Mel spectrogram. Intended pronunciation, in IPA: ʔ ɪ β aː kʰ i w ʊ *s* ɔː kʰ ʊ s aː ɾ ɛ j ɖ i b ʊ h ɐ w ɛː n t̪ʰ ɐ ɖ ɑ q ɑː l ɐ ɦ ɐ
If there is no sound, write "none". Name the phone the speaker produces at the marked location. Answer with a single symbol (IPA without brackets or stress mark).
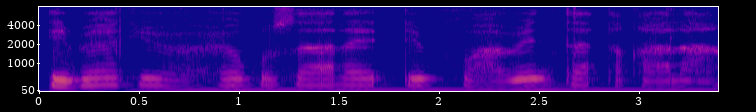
ħ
